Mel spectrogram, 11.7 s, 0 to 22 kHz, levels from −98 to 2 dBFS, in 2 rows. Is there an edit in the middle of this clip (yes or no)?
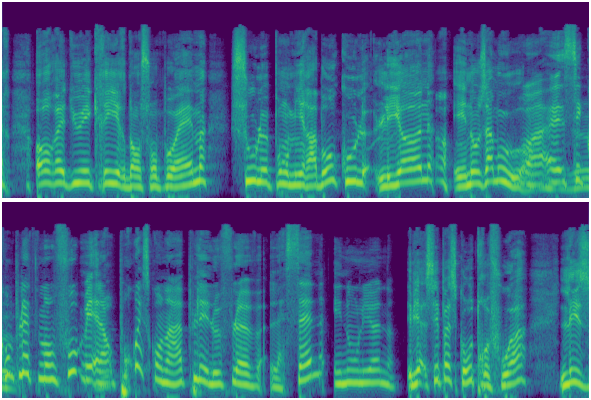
no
